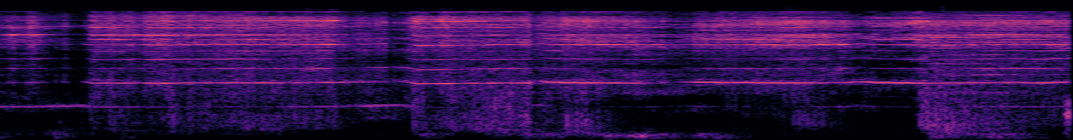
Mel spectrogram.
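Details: High-pitched whining drill in bursts with brief pauses while bone is drilled: a high-speed surgical drill opening a spinal joint during a spine course demonstration of pin-guided implant placement with bone graft.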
